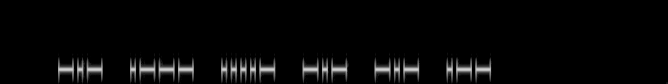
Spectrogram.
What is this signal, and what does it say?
Morse code, heard as a keyed tone, about 25 wpm, spaced as for 18 wpm, 700 Hz. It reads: KJ4KKW
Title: USA Call Signs - 2x Character Spacing - 25wpm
